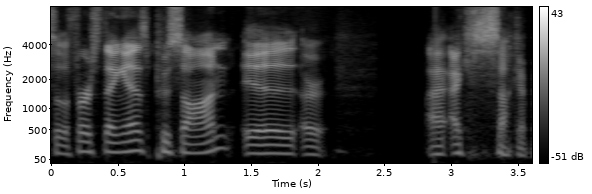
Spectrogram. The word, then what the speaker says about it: Busan: sorry guys it's it's it's with a B but I've heard it's pronounced with like a BP sound in Korean Pusan I can't son was on Busan and they have sanctuary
